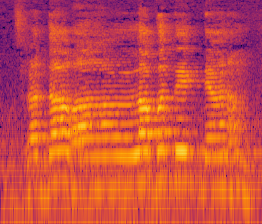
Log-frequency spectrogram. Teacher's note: न के ऊपर जो ये अनुस्वार आ रहा है चरण की समाप्ति पे है, इसीलिए इसका उच्चारण म होगा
